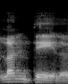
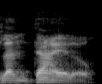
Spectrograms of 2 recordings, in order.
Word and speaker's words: Landilo: It's not Landalo, it's Landilo. Landilo.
